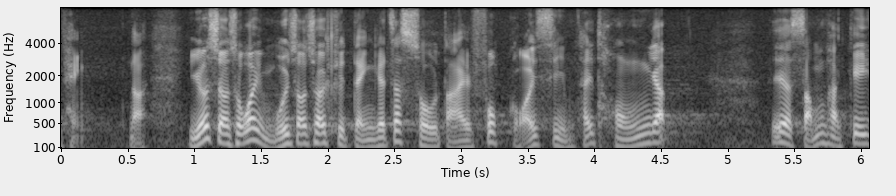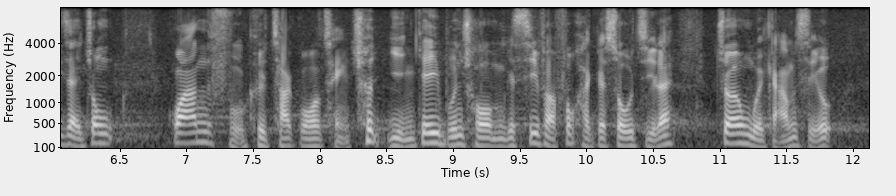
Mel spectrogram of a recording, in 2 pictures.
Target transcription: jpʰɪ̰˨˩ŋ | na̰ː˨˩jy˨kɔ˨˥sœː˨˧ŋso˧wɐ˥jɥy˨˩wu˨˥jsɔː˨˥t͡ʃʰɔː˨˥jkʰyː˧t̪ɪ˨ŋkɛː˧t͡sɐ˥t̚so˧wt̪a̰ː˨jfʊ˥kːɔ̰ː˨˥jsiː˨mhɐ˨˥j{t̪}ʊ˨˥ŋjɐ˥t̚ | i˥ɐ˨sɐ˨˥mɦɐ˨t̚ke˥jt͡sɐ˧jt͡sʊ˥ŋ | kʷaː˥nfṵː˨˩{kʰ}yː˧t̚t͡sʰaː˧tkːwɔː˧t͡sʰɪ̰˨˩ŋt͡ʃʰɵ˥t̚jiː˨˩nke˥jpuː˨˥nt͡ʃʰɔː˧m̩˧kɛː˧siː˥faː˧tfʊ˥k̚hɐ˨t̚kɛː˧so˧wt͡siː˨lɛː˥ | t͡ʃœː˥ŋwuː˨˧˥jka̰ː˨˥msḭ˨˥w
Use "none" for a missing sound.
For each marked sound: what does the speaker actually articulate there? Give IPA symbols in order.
t̪ʰ, kʰ

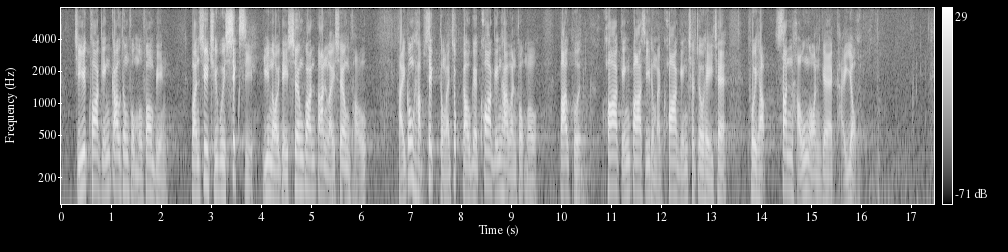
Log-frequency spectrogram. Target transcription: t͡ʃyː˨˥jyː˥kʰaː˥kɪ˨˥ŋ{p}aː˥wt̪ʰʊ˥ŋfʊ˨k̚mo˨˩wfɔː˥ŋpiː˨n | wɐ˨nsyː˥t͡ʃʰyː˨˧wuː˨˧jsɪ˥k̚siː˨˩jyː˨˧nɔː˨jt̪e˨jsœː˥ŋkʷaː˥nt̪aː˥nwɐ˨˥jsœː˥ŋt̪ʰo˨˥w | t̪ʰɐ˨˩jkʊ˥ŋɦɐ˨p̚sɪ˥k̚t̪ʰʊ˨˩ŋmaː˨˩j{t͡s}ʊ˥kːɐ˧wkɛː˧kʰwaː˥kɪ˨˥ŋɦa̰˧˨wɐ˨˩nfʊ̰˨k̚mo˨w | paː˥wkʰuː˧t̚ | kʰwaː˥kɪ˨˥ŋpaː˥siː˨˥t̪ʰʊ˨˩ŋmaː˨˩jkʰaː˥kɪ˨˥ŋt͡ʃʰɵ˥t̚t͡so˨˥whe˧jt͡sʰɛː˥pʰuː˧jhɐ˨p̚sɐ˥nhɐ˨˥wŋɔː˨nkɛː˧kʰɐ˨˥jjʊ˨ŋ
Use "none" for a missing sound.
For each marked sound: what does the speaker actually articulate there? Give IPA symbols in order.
k, t͡s

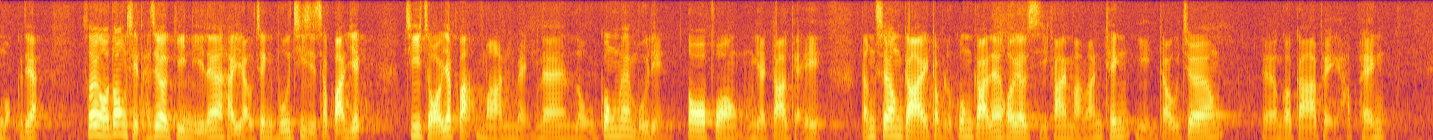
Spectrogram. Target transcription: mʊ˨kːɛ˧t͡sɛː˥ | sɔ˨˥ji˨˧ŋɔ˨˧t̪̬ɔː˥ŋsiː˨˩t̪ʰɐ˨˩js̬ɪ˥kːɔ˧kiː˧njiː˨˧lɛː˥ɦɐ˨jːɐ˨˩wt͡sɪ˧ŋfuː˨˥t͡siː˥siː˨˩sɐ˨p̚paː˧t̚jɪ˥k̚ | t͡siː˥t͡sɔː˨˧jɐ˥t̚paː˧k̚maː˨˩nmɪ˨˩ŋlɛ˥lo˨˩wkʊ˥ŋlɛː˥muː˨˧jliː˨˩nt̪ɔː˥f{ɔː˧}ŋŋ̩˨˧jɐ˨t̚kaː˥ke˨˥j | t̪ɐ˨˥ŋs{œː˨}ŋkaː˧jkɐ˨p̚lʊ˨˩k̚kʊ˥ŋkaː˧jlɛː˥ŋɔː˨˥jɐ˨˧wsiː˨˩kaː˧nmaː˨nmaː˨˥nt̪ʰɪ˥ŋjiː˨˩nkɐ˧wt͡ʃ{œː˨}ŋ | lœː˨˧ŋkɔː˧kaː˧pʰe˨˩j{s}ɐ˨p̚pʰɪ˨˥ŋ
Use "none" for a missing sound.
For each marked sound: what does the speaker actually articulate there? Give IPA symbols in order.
ɔː˧, œː˥, œː˥, h

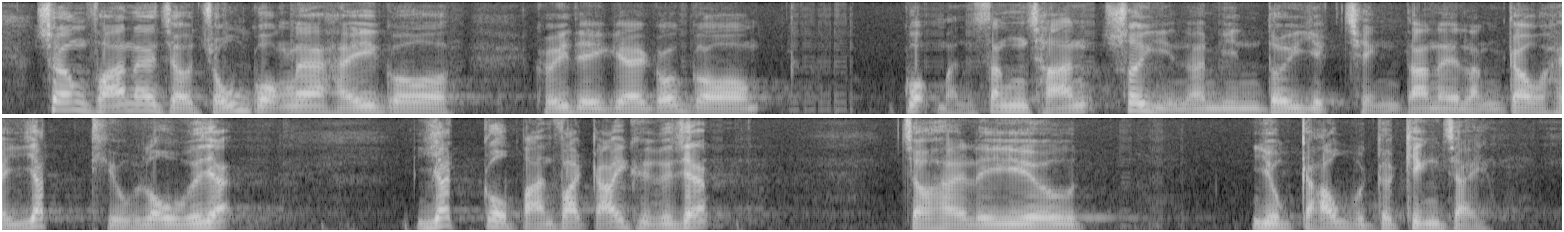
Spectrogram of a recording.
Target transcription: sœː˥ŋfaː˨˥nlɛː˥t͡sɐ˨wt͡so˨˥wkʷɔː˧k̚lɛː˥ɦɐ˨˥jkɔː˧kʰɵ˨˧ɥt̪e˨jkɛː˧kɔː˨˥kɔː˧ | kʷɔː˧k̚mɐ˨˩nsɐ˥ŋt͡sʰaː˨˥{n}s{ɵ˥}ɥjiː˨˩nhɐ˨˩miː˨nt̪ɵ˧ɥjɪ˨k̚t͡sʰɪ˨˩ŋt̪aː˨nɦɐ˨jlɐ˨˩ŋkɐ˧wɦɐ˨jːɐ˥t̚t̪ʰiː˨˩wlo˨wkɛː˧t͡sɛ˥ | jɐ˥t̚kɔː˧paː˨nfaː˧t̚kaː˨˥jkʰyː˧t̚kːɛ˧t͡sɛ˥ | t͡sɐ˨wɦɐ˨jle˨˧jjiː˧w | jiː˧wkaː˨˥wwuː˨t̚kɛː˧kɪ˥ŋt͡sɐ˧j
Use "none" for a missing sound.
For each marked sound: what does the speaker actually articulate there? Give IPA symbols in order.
n, ɵ˥

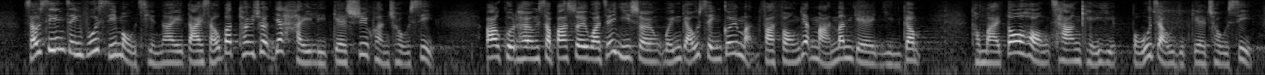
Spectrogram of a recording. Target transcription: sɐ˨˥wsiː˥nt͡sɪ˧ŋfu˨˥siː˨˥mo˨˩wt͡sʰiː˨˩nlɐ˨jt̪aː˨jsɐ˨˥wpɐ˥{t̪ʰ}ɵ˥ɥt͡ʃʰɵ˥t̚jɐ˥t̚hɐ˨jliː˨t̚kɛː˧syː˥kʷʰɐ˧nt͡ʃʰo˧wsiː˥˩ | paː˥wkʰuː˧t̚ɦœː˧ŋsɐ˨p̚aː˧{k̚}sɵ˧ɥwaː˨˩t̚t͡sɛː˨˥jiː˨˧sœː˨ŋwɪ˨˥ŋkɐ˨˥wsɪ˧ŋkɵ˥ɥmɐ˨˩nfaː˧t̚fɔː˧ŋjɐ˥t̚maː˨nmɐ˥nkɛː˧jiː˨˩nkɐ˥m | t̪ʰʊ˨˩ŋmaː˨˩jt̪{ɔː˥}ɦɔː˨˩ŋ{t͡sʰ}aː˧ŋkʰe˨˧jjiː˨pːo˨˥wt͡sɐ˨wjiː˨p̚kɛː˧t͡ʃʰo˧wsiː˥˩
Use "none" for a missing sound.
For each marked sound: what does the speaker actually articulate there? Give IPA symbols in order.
t̪ʰ, t̚, ɔː˥, t͡sʰ

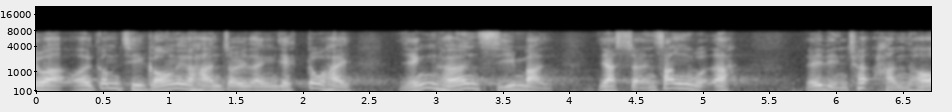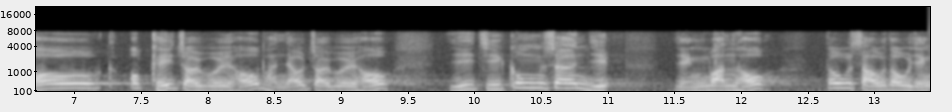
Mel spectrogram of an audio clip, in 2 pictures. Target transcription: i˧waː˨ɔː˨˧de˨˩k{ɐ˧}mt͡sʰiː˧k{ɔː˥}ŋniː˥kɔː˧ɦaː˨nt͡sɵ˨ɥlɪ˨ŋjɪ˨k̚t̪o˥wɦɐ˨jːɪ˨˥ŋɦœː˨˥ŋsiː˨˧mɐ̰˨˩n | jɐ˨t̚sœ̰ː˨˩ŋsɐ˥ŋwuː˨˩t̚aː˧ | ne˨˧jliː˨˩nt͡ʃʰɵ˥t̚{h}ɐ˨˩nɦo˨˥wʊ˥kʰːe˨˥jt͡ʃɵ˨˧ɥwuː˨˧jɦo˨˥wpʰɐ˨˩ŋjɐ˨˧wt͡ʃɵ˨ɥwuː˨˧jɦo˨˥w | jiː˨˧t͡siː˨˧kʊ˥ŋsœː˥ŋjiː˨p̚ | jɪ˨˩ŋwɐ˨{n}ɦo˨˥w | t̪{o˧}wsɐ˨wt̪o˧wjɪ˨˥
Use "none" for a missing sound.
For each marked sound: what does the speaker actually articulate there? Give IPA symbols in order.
ɐ˥, ɔː˨˥, h, n, o˥

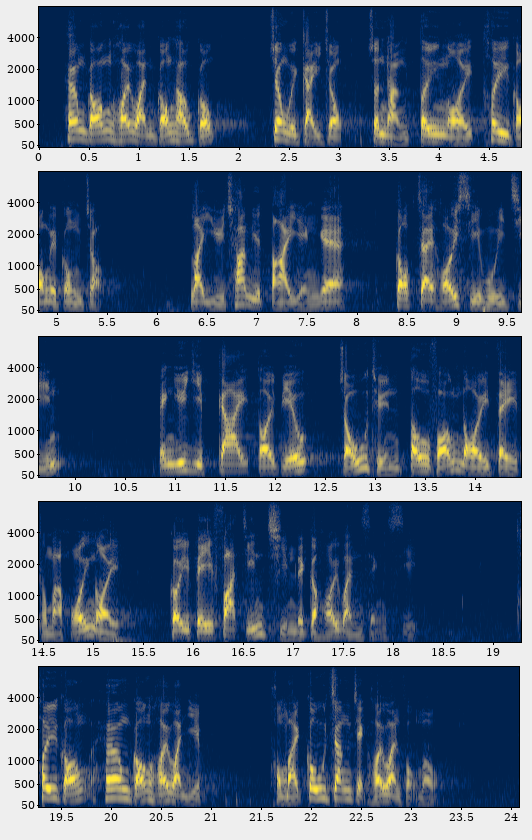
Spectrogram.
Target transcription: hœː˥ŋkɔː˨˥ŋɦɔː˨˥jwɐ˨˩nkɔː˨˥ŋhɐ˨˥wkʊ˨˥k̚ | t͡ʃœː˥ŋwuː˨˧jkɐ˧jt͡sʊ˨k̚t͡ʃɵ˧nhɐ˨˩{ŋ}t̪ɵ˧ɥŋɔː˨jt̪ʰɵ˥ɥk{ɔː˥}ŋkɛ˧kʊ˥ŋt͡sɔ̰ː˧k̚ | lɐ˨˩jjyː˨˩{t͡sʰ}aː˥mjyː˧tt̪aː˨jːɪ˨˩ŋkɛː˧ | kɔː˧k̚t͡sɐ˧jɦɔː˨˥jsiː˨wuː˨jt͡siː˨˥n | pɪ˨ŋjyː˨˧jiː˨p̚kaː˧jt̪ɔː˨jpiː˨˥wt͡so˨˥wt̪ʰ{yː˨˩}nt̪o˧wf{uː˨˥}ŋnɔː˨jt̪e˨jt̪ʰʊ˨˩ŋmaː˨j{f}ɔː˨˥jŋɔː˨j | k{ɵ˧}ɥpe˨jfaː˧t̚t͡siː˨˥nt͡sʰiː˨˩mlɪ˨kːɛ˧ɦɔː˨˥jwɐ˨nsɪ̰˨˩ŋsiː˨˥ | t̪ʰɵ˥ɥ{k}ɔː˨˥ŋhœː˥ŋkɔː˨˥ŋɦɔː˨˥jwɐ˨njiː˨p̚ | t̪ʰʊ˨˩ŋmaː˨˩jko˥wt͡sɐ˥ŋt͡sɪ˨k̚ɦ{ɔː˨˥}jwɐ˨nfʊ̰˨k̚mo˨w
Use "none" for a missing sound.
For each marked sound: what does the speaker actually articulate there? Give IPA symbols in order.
ŋ, ɔː˨˥, t͡sʰ, yː˨˩, ɔː˨˥, h, ɵ˧, k, ɔː˨˥

